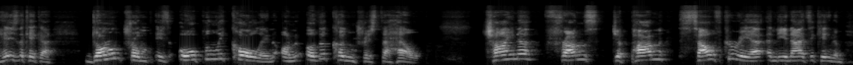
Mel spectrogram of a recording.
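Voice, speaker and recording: A middle-aged man hosting a casual news livestream, talking straight to his viewers with many restarts and asides. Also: high voice. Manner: excitable, addresses viewers directly, rambling with restarts.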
